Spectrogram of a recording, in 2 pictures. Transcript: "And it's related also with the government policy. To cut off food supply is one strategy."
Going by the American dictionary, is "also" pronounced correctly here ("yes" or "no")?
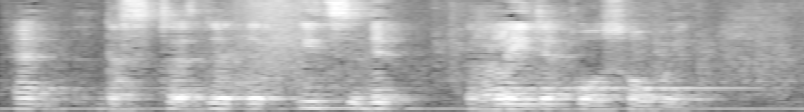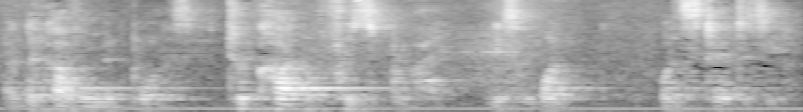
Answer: yes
